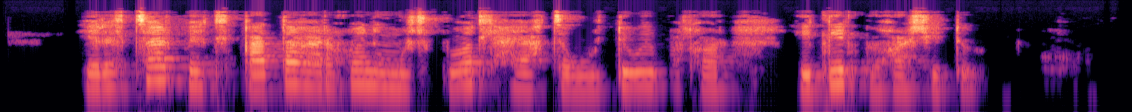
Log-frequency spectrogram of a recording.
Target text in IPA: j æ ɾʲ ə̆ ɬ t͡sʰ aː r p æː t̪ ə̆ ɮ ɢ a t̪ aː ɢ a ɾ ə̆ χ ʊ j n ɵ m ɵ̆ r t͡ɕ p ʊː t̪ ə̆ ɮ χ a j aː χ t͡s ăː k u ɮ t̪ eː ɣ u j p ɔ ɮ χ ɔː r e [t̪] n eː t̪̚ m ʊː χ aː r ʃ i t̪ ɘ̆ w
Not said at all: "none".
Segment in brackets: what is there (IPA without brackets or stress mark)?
t̪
